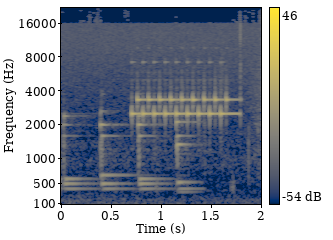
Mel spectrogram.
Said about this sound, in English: So before that, oh, I'll get another phone call, and that's wonderful.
